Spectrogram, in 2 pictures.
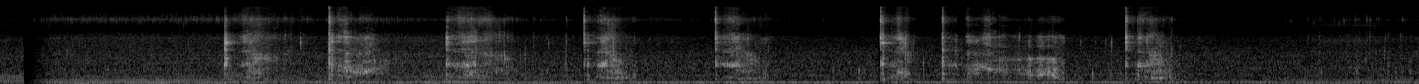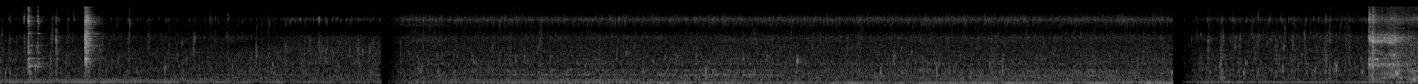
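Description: Blended chili paste sizzling as it fries in hot oil in a metal wok, with a spatula scraping and stirring it in irregular strokes through the first half and again near the end.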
